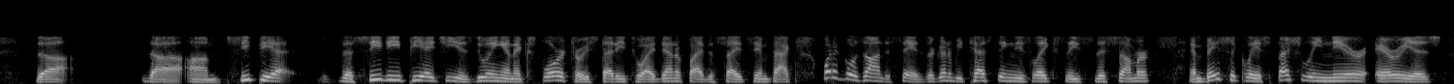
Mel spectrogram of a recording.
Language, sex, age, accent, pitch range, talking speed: English, male, 50-69, American, 120-155 Hz, 175 wpm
